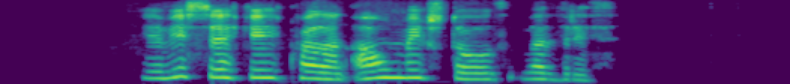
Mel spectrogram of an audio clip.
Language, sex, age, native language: Icelandic, female, 60-69, Icelandic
